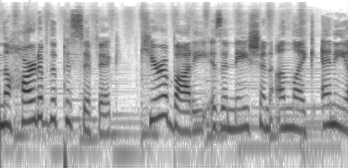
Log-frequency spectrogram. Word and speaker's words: Kiribati: Kiribati, pronounced Kiribati, is a name reclaimed from its colonial past, now worn with pride by its people, who celebrate their unique heritage and traditions.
